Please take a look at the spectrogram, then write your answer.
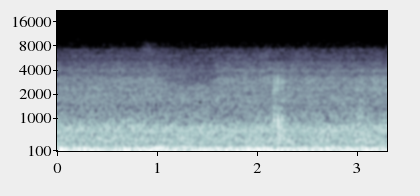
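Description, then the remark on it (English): A toy model train runs steadily, giving a continuous low mechanical rumble and hum with a faint rattling texture, holding an even loudness throughout with no voices. “Yeah, oh, look, it looks like a Lionel set or something.”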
